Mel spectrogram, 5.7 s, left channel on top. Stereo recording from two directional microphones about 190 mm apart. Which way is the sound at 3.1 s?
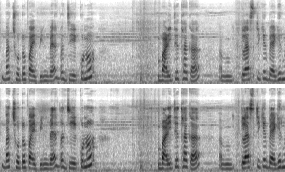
20° right (ahead or behind).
